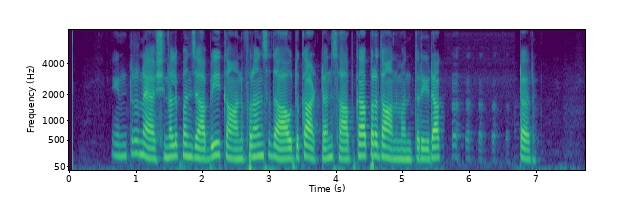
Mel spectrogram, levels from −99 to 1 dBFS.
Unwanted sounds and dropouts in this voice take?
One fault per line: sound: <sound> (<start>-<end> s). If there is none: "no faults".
sound: laugh (5.7-6.6 s)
